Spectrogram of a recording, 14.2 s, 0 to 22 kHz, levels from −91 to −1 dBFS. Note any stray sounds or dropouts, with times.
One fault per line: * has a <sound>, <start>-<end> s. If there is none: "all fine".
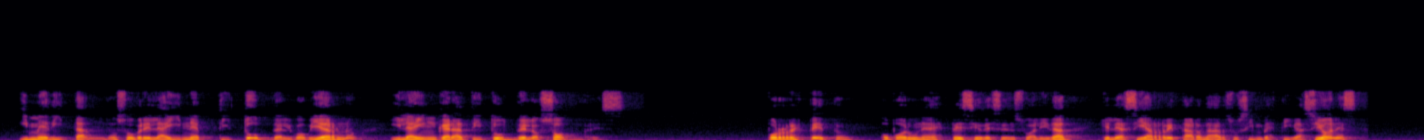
all fine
